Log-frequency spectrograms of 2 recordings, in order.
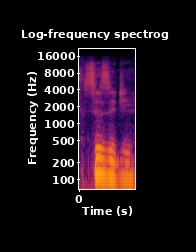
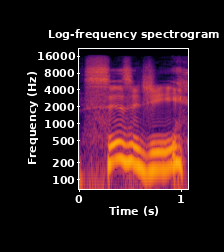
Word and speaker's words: Syzygy: Syzygy. – Syzygy.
